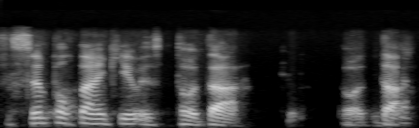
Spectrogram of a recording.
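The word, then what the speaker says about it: תודה: Just the simple thank you is toda. Toda. Again, it's accented on the last syllable, toda.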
